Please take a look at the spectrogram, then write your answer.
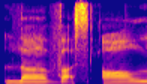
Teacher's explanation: is before a word that begins with a vowel so now you keep the V and it will connect to the vowel so it will sound like love us all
